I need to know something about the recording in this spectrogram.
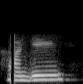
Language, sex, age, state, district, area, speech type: Punjabi, female, 60+, Punjab, Muktsar, urban, conversation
